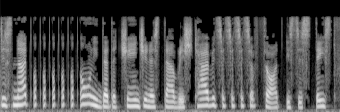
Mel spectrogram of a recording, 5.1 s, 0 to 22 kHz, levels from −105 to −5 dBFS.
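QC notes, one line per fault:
0.52–1.22 s, repeated frames: the same block of speech, about 139 ms long, plays five extra times in a row, giving a rapid stutter. That block length fits a run of six compressed frames being sent again. The stutter adds about 0.7 s, and nothing is missing, which separates it from a dropout or skip.
3.33–3.75 s, repeated frames: the same roughly 139 ms block recurs three extra times, adding about 0.42 s. Because the repeating unit is a codec-frame-sized chunk rather than a few milliseconds, it sounds like a stammer of whole syllable fragments, not the buzzy tone of a short buffer loop.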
